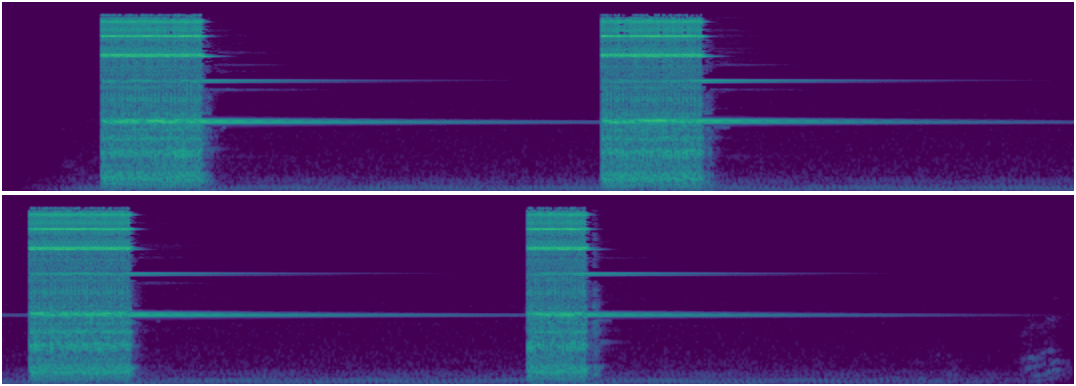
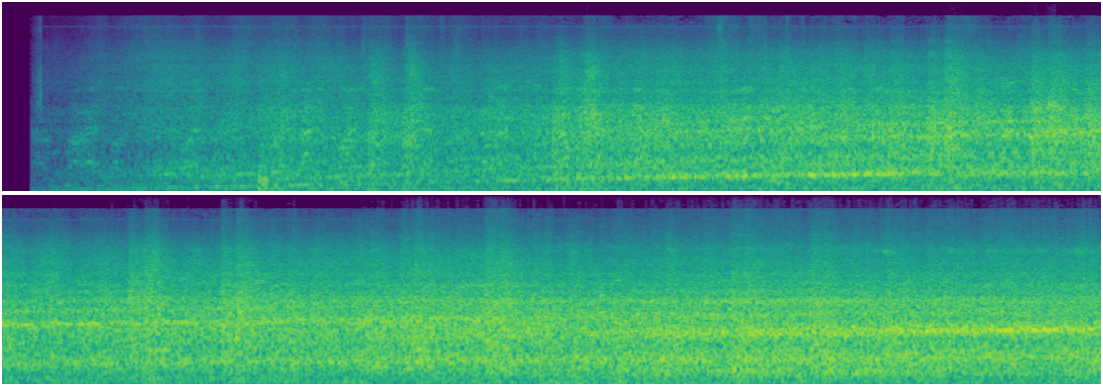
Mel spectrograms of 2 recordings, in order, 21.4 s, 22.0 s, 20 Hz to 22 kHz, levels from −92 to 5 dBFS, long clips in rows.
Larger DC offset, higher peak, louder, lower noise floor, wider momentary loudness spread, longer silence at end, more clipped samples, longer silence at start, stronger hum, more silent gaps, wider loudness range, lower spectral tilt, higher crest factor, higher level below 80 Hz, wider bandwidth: neither; second, -4 dBFS vs 0 dBFS; second, -17 LUFS vs -6 LUFS; first, -79 dBFS vs -38 dBFS; first, 25 LU vs 14 LU; first, 4.4 s vs 0 s; second, under 0.1% vs 0.7%; first, 1 s vs 0.7 s; neither; neither; second, 10 LU vs 14 LU; second, 1 dB/octave vs -2.5 dB/octave; first, 22 dB vs 8 dB; second, -70 dBFS vs -30 dBFS; about the same, 17.5 kHz vs 17 kHz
